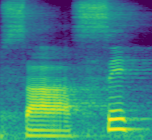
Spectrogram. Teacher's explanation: Quando eu digo, por exemplo, saci, embora não tenha acento, o si é a mais forte. Dou a ela o nome de oxítona.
